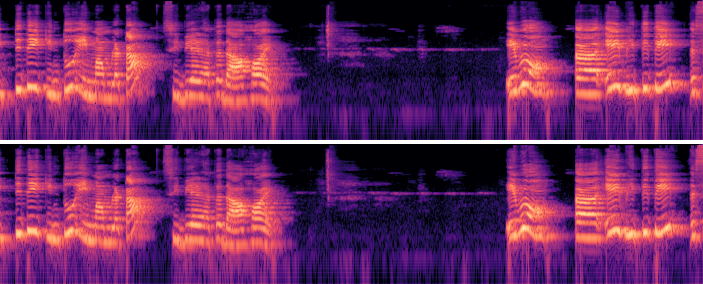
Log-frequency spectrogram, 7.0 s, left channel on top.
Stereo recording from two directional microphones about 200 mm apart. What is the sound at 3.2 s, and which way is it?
Scissors, 5° right (ahead or behind).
